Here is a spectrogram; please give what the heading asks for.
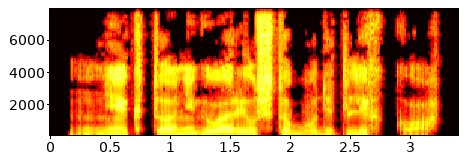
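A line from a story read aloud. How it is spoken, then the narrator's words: Grumbling. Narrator (Russian): проворчал разведчик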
